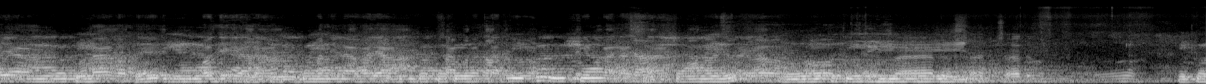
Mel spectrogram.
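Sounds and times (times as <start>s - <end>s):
man chanting in held notes: 0.0s - 12.0s.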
